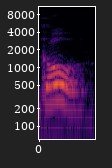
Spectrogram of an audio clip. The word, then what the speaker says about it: goal: Now note the difference with goal, which rhymes with foal and dole and roll.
